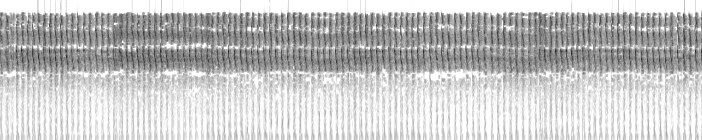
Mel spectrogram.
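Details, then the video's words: Cililin in long, loud nembak song used to train songbirds: an uninterrupted run of sharp, high-pitched buzzy beats, nearly four each second, keeping an even pace over ten seconds. "Cililin nembak keras dan Rafat durasi fanjang"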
